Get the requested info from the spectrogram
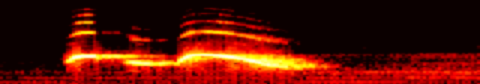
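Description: A two-part wolf whistle, an admiring catcall: a short high note, then a longer note that swoops up and falls away.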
